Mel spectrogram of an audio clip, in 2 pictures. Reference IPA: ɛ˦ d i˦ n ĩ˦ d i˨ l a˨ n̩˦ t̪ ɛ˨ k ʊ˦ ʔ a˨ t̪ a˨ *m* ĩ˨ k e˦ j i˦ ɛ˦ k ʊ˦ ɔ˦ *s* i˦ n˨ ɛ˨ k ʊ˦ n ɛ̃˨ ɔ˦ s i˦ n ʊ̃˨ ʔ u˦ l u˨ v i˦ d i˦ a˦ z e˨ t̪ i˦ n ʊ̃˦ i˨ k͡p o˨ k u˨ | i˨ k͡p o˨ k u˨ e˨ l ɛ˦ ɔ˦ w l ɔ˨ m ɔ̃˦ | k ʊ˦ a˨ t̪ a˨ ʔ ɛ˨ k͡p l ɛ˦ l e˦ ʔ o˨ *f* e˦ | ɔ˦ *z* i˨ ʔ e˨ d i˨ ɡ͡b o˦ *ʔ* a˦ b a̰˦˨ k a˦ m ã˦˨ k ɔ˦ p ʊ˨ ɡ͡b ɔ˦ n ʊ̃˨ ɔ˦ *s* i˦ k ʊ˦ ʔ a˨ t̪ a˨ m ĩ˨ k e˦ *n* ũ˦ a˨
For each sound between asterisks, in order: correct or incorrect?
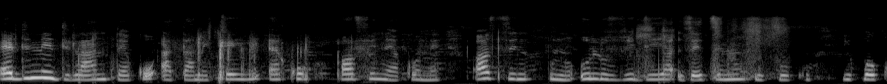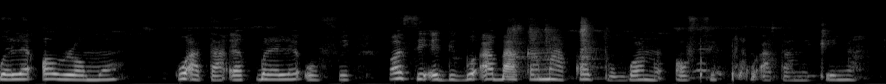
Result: correct, incorrect, correct, incorrect, correct, incorrect, incorrect

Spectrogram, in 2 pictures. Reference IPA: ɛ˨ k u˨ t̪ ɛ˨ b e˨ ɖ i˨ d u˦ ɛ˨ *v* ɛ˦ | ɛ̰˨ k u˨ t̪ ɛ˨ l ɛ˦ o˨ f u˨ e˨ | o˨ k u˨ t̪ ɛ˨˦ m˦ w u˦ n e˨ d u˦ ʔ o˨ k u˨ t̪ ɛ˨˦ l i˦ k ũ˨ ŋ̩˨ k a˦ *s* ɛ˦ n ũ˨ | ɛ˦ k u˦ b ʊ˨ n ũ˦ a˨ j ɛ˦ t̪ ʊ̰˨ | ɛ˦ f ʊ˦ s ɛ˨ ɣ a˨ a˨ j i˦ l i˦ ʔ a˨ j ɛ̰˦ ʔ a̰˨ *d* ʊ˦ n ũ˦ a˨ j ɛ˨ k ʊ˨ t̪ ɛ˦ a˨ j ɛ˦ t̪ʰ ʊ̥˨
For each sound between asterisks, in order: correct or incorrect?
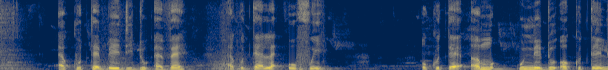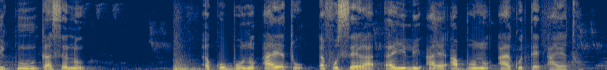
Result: correct, correct, incorrect

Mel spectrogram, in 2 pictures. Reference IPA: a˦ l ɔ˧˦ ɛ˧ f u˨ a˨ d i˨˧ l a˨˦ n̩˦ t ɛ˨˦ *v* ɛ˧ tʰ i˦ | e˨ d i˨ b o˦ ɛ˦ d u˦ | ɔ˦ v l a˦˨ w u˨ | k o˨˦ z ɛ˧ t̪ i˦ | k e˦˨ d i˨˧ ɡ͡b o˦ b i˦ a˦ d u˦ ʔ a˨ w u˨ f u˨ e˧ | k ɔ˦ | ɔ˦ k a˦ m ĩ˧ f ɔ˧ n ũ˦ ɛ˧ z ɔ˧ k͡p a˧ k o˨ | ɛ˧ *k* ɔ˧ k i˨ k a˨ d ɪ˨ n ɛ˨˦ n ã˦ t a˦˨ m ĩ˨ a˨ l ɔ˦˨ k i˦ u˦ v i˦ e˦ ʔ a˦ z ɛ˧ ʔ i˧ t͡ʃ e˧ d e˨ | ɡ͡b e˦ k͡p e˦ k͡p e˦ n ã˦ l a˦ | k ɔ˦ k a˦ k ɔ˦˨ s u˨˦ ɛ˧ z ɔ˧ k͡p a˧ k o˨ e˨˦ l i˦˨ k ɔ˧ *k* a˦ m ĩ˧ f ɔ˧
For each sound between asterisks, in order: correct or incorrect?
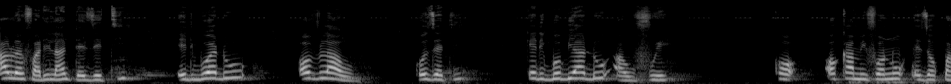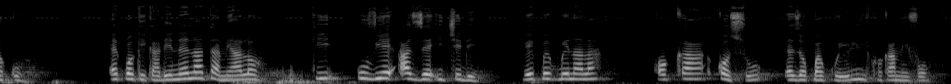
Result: incorrect, incorrect, correct

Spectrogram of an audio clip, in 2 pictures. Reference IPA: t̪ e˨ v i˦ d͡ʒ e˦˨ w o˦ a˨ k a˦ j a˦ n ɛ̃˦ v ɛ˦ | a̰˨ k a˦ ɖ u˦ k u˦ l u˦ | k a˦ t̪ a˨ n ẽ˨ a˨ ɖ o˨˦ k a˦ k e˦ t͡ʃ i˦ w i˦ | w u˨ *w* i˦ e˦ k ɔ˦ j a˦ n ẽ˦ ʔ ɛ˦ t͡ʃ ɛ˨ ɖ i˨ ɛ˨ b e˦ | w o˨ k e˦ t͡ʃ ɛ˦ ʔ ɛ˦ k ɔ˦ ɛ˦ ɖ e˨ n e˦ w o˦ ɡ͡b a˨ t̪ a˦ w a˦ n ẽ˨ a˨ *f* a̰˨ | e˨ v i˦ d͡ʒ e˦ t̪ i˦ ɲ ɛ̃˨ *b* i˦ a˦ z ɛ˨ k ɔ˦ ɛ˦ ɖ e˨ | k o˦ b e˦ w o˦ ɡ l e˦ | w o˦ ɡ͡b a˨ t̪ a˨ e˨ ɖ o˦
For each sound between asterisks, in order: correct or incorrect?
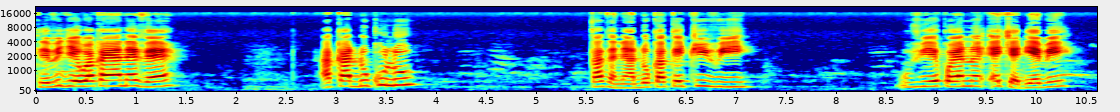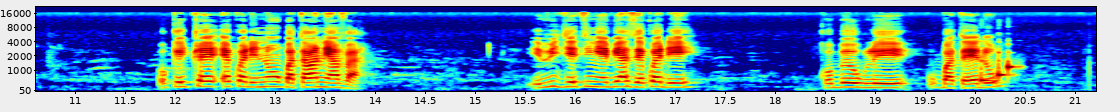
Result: incorrect, incorrect, correct

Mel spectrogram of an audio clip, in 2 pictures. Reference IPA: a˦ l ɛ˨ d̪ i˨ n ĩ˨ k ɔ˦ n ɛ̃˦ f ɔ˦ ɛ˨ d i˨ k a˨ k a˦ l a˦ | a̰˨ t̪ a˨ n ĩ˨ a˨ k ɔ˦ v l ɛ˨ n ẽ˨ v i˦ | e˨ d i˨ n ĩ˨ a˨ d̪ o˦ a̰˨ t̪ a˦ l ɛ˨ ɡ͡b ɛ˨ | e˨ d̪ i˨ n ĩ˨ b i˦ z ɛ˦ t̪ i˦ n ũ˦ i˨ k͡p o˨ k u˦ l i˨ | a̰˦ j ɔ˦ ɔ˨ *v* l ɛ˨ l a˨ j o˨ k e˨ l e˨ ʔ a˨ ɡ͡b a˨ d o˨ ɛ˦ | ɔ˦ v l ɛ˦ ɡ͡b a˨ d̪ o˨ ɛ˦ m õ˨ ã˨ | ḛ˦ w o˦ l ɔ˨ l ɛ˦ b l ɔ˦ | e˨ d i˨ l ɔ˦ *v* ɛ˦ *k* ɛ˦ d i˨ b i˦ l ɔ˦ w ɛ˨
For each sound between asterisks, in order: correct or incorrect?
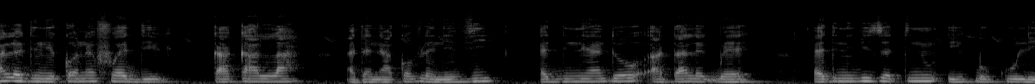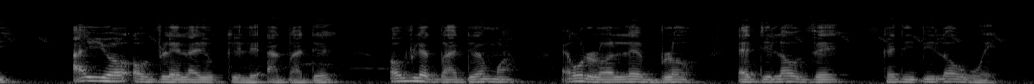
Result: correct, correct, correct

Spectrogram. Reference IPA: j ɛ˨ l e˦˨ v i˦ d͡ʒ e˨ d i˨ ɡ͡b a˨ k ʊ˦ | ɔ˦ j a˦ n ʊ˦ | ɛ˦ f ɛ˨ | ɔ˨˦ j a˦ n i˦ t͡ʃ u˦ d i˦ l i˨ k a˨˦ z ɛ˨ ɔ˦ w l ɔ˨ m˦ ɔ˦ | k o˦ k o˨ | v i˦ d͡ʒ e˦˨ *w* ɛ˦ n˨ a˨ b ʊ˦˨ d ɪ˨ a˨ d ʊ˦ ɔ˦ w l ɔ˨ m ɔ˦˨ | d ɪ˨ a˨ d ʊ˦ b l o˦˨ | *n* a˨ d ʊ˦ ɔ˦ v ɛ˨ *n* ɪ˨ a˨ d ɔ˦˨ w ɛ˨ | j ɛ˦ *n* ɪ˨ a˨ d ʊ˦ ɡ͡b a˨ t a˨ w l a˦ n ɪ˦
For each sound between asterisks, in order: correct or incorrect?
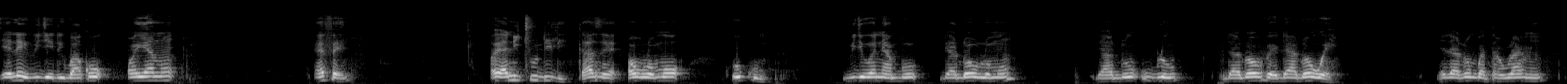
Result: correct, incorrect, incorrect, incorrect

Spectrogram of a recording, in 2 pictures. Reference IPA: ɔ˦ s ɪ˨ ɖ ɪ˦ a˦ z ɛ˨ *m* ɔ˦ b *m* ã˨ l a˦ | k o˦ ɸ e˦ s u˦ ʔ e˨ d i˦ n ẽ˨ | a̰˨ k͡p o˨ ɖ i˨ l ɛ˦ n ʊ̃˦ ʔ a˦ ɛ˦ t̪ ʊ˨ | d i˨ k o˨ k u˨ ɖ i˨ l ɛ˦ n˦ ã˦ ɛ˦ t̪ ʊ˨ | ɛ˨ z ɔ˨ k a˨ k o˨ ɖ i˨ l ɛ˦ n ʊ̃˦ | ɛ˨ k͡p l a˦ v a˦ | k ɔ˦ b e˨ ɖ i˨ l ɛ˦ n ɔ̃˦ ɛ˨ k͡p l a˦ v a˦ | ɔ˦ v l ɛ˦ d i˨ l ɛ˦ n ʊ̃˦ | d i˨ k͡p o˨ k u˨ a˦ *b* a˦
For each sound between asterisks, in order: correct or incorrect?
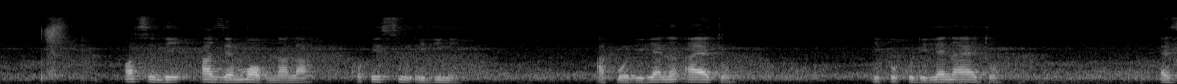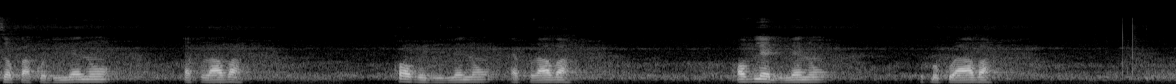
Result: correct, incorrect, incorrect

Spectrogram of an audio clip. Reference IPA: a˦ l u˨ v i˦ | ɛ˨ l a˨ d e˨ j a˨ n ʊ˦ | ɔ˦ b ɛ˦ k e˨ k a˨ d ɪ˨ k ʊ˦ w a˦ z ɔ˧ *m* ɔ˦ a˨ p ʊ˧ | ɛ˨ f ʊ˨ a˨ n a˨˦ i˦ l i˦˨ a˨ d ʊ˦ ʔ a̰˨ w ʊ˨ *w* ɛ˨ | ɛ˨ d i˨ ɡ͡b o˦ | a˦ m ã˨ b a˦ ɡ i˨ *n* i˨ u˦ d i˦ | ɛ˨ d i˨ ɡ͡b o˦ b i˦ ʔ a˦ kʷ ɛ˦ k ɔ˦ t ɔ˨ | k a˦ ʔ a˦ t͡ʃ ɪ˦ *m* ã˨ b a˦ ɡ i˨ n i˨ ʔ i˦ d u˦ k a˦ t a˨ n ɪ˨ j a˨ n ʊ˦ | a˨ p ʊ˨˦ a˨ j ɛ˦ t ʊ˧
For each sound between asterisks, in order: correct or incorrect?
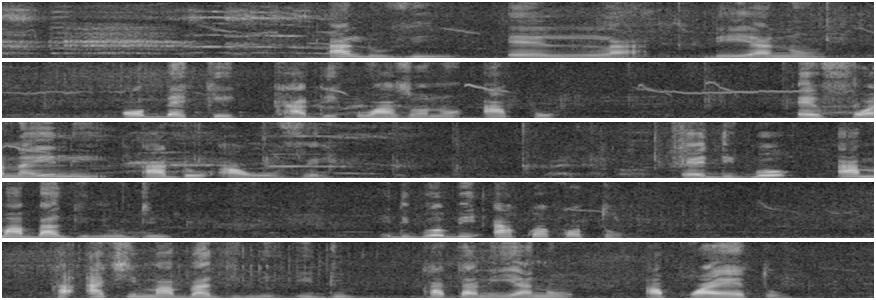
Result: incorrect, incorrect, correct, correct

